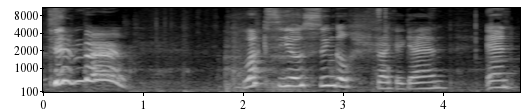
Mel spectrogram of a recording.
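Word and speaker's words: Timburr: That's pronounced Timber!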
